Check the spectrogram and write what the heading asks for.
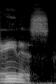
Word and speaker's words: Annis: His name is really Annis. Annis Skuckis. – Johnson has, it's a long A sound.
